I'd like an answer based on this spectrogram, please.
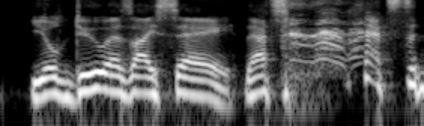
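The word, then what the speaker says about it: Yooldoo Azaye: see it to understand it's y-o-o-l-d-o-o a-z-a-y-e you'll do as i say that's that's the name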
